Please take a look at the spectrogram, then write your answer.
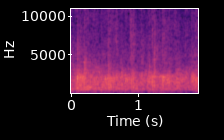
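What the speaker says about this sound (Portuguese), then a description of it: "Vamos aplaudir ao nome de Jesus." A church congregation applauding during a televised evangelical service, a dense, continuous wash of many hands clapping at even loudness from a large crowd, with a voice faintly underneath.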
